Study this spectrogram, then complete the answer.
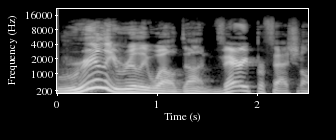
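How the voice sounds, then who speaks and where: This man talks at a moderate pace. Everything is very clean, the background silent. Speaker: soccer podcast host. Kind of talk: live-stream fan chat show. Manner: halting; loud.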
